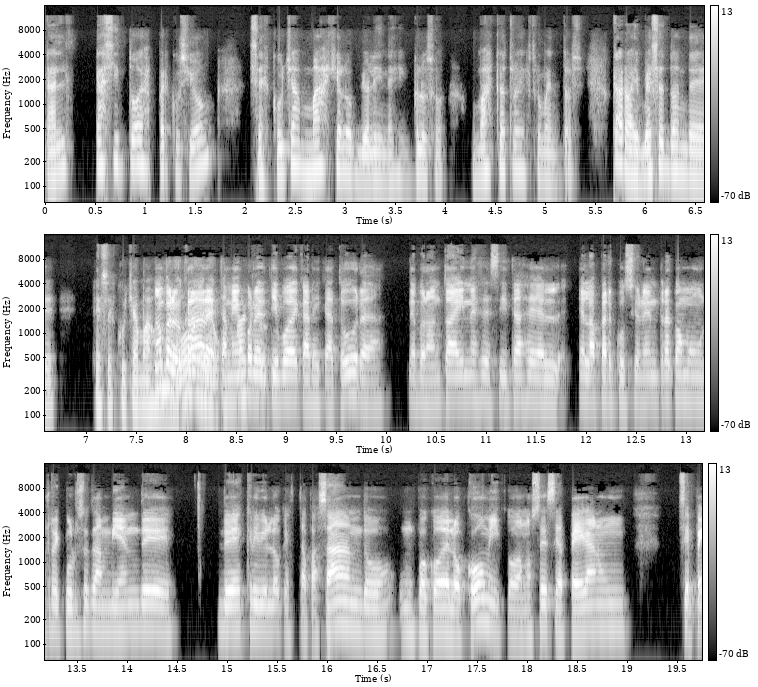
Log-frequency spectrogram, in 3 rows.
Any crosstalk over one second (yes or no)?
yes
